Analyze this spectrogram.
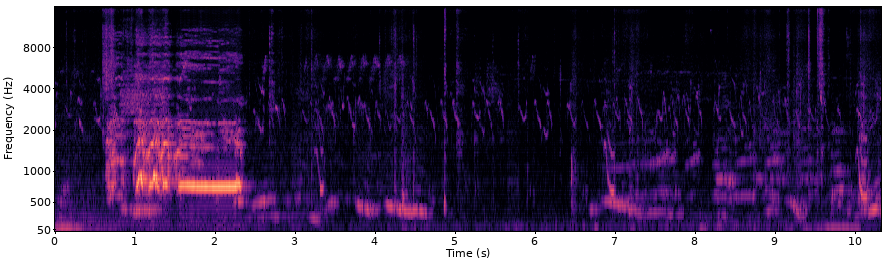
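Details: Young francolin chicks in Punjab, Pakistan: a loud, harsh, drawn-out call opens, then a long run of soft, high, falling peeps comes in quick, fairly steady succession.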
